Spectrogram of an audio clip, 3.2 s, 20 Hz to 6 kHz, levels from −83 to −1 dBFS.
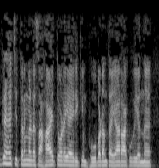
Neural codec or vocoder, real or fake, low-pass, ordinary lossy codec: none; real; 5.4 kHz; none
